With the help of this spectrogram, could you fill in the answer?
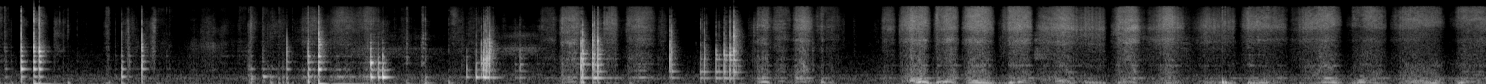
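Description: A hollow blue corrugated plastic pop tube is held on a desk while fingers rub and drag across its ridges. Scattered sharp clicks and plasticky taps with a short ringing tone come first. Then a steady run of bright, sawing-like rasping strokes follows in a regular rhythm.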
